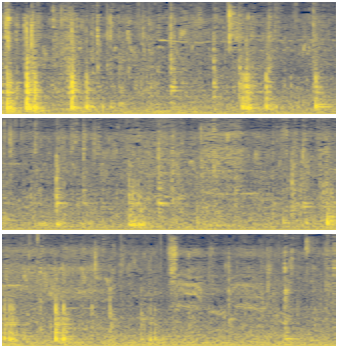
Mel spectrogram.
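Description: Hens and a duck pecking rice off a board, a scatter of light taps and clicks, with a few brief soft calls from the birds now and then.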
